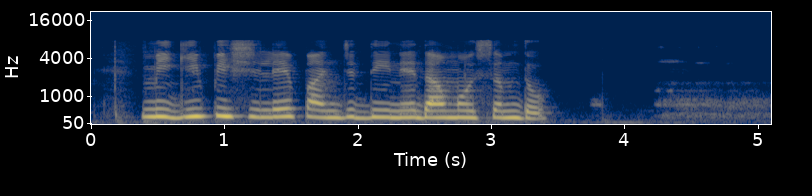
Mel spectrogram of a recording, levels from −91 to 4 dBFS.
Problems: none marked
